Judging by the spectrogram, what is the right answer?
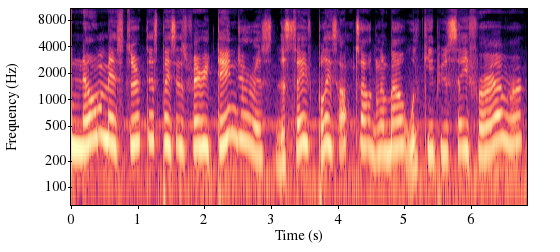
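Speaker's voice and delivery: put-on very high child voice, loud at first; high-pitched, insistent girl; eerie little girl. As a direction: pipe it like a small girl luring a stranger.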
